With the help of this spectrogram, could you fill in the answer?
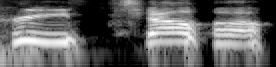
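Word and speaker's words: Green Jellÿ: And said, even though their name is Green Jelly, it's still pronounced Green Jello.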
